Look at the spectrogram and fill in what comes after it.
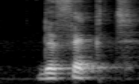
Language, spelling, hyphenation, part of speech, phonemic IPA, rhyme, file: Dutch, defect, de‧fect, adjective / noun, /deːˈfɛkt/, -ɛkt, Nl-defect.ogg
- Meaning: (adjective) broken, not working; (noun) a defect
